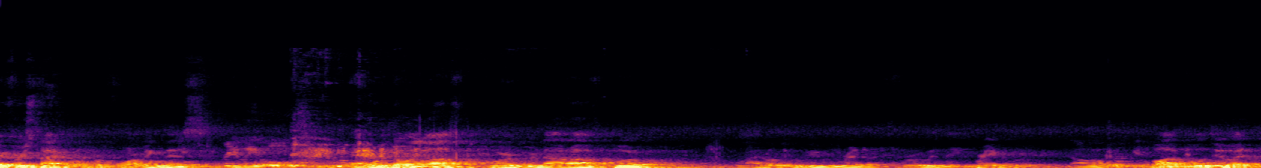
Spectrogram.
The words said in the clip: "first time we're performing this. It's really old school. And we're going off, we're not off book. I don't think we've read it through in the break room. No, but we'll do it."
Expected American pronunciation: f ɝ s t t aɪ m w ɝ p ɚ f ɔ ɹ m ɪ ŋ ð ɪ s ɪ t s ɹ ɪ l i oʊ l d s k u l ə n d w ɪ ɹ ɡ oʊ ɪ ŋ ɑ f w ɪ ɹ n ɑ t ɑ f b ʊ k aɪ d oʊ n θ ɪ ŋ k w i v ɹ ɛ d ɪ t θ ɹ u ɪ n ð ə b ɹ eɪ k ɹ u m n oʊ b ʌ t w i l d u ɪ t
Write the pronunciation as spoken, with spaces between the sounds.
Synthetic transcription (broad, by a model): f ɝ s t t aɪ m w ɝ p ɚ f ɔ ɹ m ɪ ŋ ð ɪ ɪ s ɹ ɪ l i oʊ l d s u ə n w ɪ ɹ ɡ oʊ ɪ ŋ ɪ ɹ w ɪ ɹ n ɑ t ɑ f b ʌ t aɪ d oʊ n θ ɪ ŋ k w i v ɹ ɛ d ɪ t θ ɹ u ɪ n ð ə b ɹ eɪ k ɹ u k n oʊ b ʌ t w i l d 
